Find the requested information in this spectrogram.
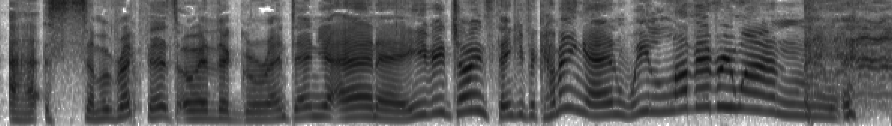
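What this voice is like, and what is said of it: Impression of Grant Denyer. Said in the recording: “this is ... impersonation of Grant Denyer ... it needs work”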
